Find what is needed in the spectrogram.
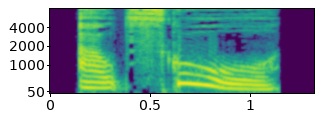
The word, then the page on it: outscore: British English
